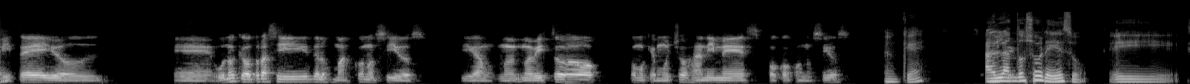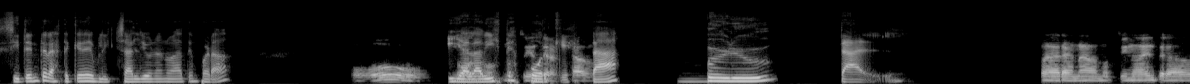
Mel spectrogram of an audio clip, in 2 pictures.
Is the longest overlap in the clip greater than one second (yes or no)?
yes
